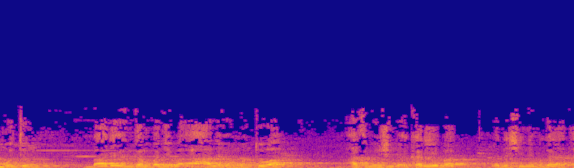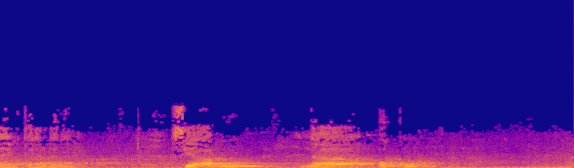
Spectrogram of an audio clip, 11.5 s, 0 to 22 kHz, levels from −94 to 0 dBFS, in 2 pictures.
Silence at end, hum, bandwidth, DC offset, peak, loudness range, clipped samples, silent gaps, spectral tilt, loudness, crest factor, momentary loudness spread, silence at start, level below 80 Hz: 0 s; none; 8 kHz; under 0.1%; -4 dBFS; 3 LU; under 0.1%; none; -6 dB/octave; -21 LUFS; 16 dB; 17 LU; 0 s; -48 dBFS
